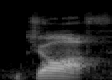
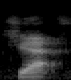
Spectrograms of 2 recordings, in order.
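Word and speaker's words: Geoff: But beyond that, uh, uh, Joff, that's the way I'm pronouncing it. I should pronounce it Jeff, but it's the old English spelling.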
